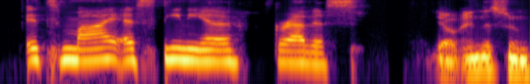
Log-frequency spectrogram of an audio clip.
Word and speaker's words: gravis: gravis. Wait, Eric. I heard it. Myasthenia gravis. Yeah, but I still don't know how to say it. My stevia granis. gravis. It's a V.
